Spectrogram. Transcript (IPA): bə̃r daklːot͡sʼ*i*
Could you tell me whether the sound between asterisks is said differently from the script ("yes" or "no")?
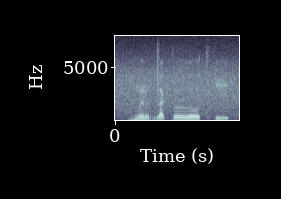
no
